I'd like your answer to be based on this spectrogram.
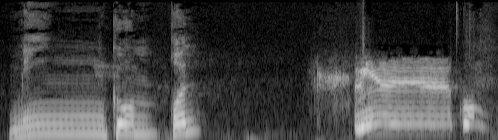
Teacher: نون ساكنة بعدها كاف لابد من الإخفاء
